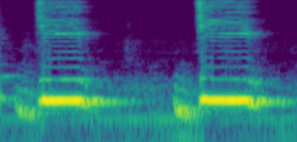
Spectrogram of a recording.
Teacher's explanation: جیسے کہ جیم جیم، اس طرح ادائیگی ہوتی تاکہ اس زبان کا بیچ اوپر کے تالو سے ملتے ہیں جب ادا ہوتے ہیں جیم۔ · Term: جیم کی مخرج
